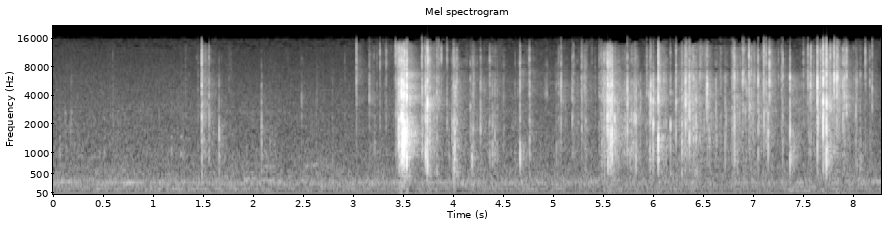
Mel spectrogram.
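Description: Foil wrapper of a Pokémon trading-card booster pack crinkling in the hands as it is worked at to get it open. Mostly quiet at first apart from one tick about a second and a half in, then steady crinkling from about three and a half seconds on.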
